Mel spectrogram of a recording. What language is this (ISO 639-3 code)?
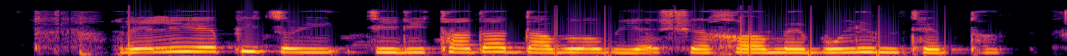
kat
